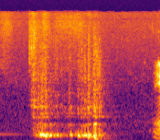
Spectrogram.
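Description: Flour poured from a plastic bowl into a stainless-steel mixing bowl: a soft rushing pour lasting about a second, starting a little under half a second in.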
